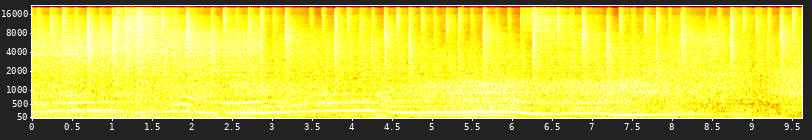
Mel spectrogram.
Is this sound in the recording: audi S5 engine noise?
yes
